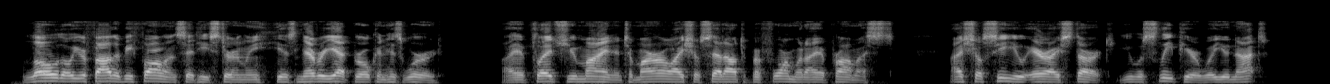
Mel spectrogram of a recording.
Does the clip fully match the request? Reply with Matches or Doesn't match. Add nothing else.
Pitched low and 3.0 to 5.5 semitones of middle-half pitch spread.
Doesn't match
